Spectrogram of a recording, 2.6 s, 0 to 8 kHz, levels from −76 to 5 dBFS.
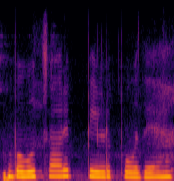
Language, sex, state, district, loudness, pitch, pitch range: Hindi, female, Uttar Pradesh, Saharanpur, -16 LUFS, 230 Hz, 225-240 Hz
